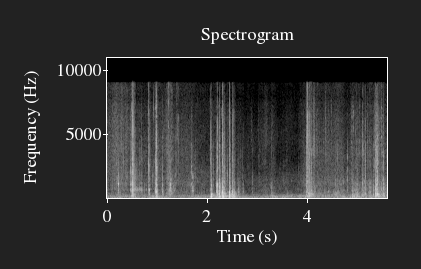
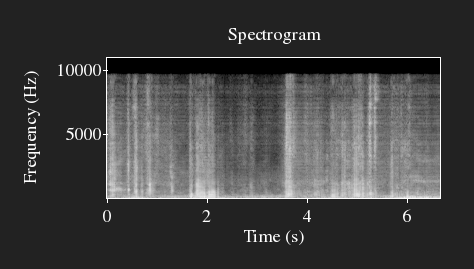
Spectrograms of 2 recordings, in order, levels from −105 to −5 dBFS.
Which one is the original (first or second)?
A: first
